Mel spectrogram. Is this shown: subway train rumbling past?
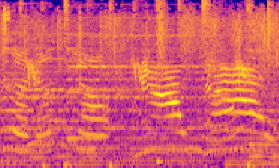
no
